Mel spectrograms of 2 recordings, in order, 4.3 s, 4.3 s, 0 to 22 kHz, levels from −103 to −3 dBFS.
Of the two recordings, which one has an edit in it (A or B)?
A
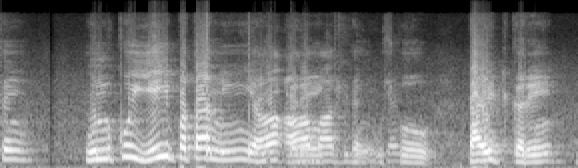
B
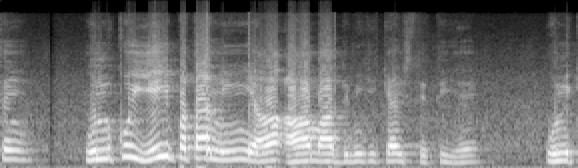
A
